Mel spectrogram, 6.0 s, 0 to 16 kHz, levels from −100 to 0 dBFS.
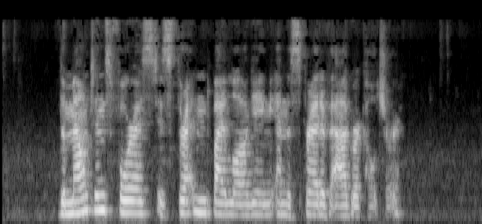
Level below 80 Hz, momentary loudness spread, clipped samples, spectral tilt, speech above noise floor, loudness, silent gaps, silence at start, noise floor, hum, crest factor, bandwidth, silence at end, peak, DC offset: -60 dBFS; 13 LU; under 0.1%; -5 dB/octave; 44 dB; -18 LUFS; none; 0.75 s; -62 dBFS; none; 16 dB; 11.5 kHz; 1.05 s; -2 dBFS; under 0.1%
